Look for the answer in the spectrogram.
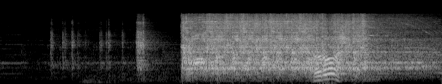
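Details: Mitsubishi Colt with error P0335 (crank sensor), after moisture and long standing: starter cranks steadily with a hissy whirr but never fires; crank and cam signals present, fuel pump heard; cause unconfirmed.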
